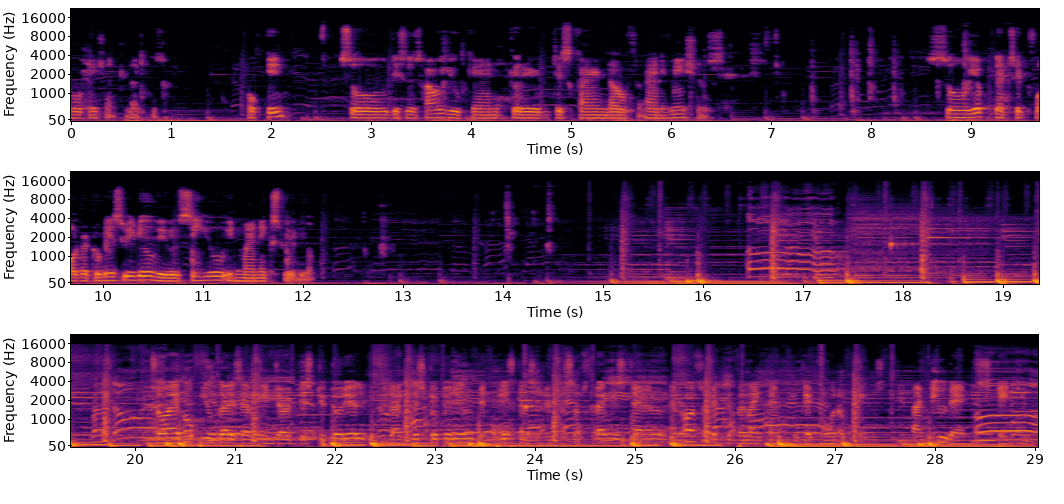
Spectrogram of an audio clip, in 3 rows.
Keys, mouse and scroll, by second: 0.7 ctrl+z, 2.1 click, 3.6 space, 7.8 space, 8.3 click, 8.7 space, 12.6 space.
